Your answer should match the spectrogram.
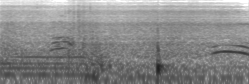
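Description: Tow boat's engine running with a steady hum over the rush of its wake, fading out about halfway through. A brief shout comes near the start, and a single sharp knock sounds late on.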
